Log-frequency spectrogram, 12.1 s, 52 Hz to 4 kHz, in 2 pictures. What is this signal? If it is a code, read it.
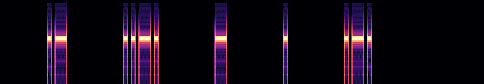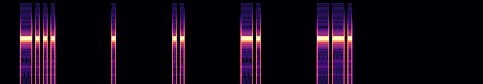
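Morse code, heard as a keyed tone, about 25 wpm, spaced as for 10 wpm, 550 Hz. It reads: AFTER BEING
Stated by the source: Morse code news headlines sent at 10 wpm.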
